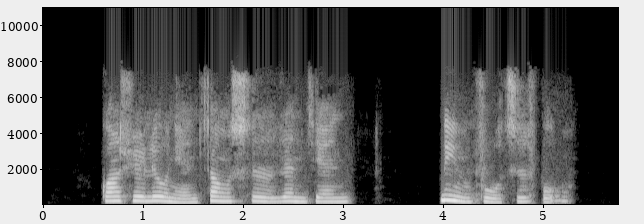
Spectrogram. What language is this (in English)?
Chinese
